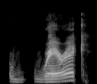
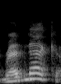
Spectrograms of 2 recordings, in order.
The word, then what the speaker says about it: Rarick: All right, I hit record and I am with WV uh Rarick.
